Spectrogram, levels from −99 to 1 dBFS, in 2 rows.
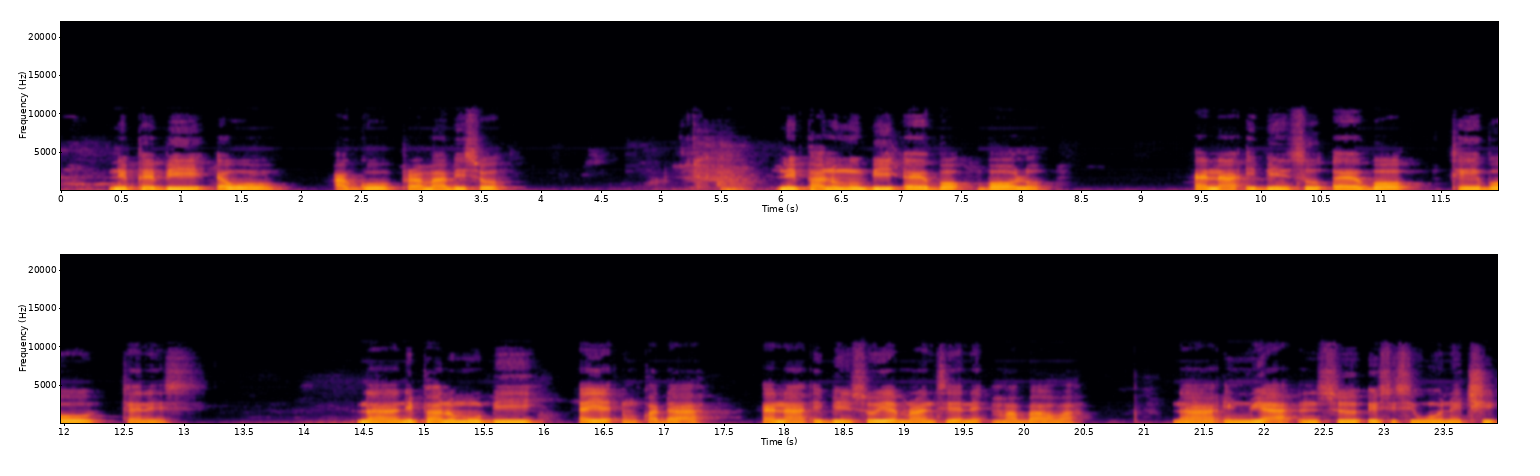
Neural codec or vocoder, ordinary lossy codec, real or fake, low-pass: none; Opus, 64 kbps; real; 10.8 kHz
